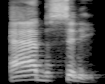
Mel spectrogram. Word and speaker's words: ABCDE: ABCDE that's what she names her daughter it's pronounced AB City AB city ab city I think abs abs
